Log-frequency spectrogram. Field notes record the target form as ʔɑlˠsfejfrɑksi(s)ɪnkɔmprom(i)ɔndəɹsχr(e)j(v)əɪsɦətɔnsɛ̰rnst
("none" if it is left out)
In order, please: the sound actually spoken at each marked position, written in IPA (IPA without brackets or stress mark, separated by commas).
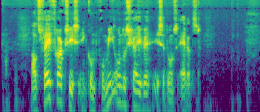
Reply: s, i, e, v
